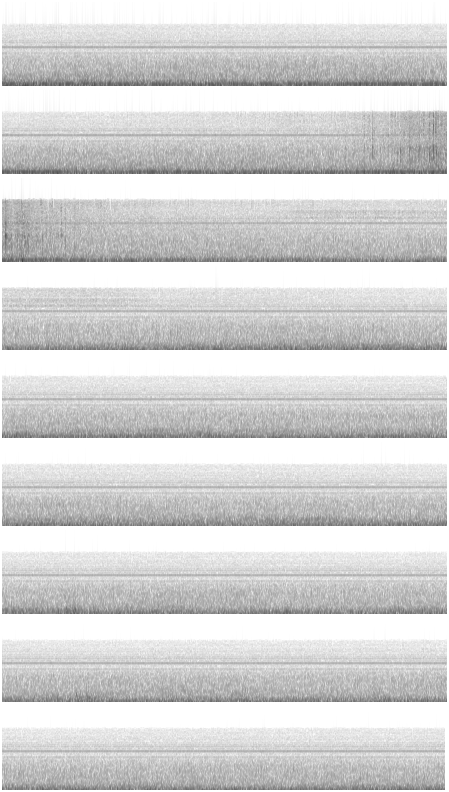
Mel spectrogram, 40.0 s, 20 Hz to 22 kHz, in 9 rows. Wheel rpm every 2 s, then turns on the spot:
0, 0, 0, 0, 0, 0, 0, 0, 0, 0, 0, 0, 0, 0, 0, 0, 0, 0, 0, 0.
none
